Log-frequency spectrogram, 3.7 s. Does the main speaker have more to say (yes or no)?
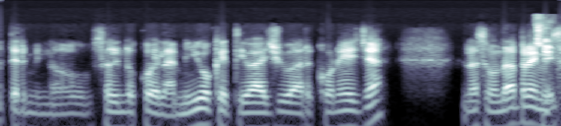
yes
